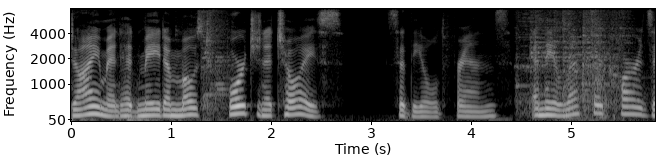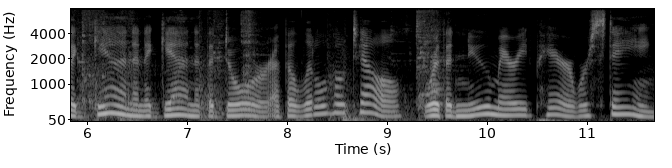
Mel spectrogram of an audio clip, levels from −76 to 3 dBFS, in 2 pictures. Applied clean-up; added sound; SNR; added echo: none; Dishes, pots, and pans; 17 dB; none.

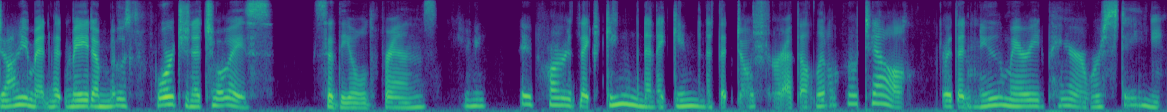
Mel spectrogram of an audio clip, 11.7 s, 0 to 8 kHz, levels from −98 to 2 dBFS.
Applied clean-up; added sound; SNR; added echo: neural diffusion model UNIVERSE++.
